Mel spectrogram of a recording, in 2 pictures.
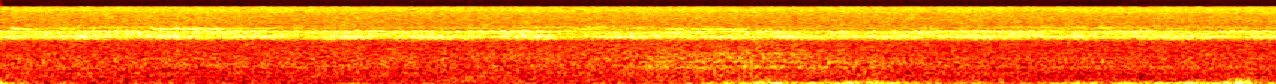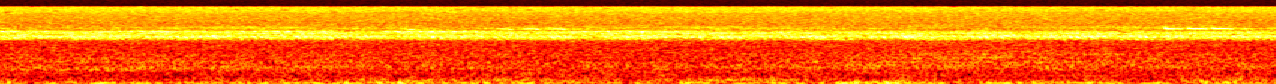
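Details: Night chorus of autumn insects at Tsukimi no Mori, Kaizu, Gifu Prefecture, Japan: unbroken high-pitched trilling drone with a few sharp higher chirps, over low rumbling background noise swelling midway.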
